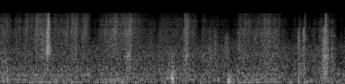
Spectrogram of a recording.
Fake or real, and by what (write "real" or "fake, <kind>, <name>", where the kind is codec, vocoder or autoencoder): real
